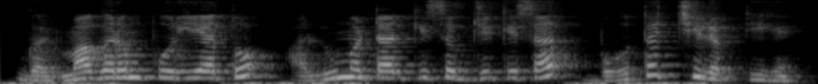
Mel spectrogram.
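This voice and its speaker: A woman's voice: on the high side, big pitch swings, normal speed. A woman voicing a rude, fault-finding young husband in a cartoon, talking in a complaining, scolding way. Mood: casual. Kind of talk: cartoon voice acting. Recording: roomy echo.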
